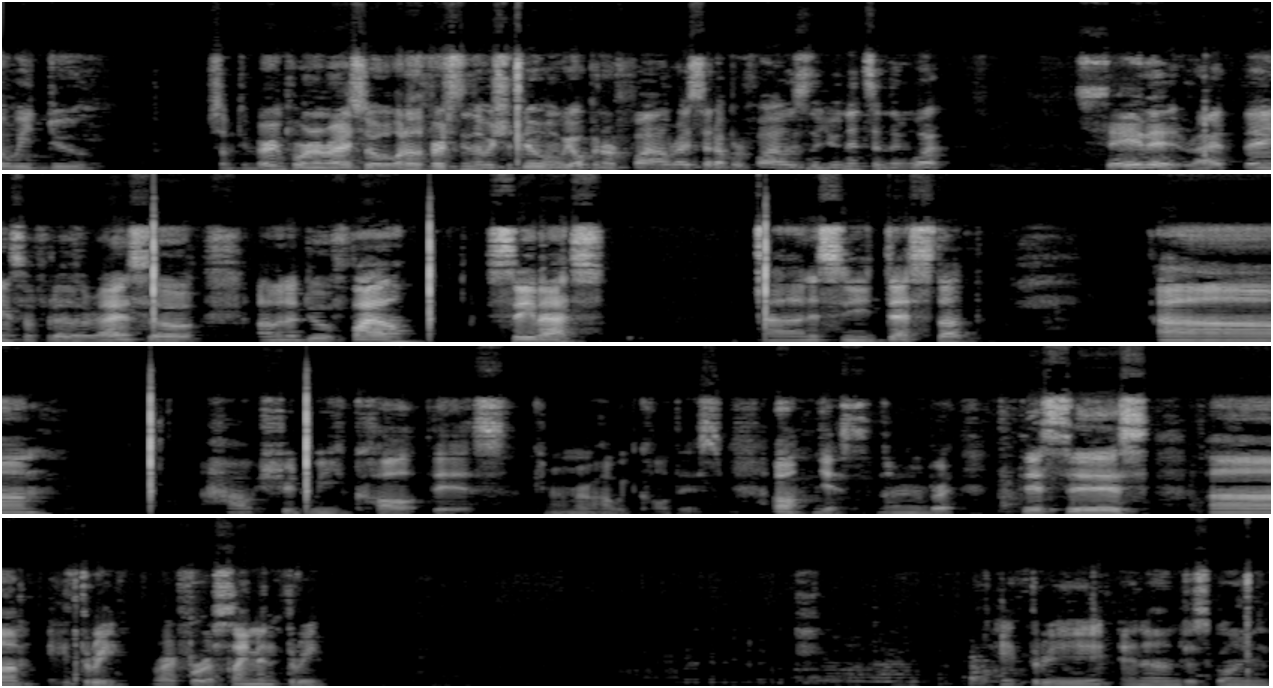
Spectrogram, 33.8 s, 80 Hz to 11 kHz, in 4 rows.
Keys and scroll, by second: 25.3 a, 25.7 3, 30.3 -, 31.2 Left, 31.8 shift+-, 32.6 p, 33.5 m.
